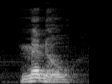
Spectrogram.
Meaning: a male given name
- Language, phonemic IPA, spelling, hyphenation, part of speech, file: Dutch, /ˈmɛ.noː/, Menno, Men‧no, proper noun, Nl-Menno.ogg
